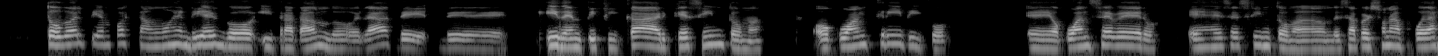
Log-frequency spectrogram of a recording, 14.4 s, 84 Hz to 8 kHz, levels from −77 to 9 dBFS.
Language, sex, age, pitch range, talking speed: Spanish, female, 30-49, 160-200 Hz, 115 wpm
